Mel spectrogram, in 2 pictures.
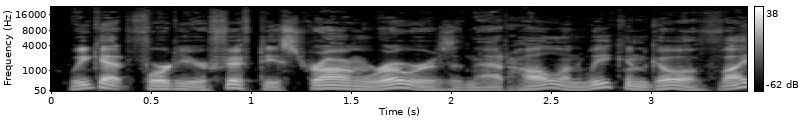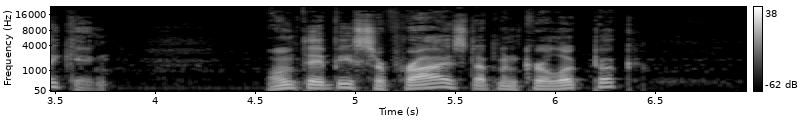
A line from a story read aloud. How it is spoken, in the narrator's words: Cora laughed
